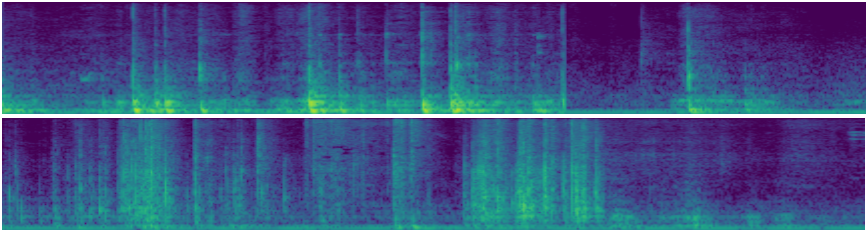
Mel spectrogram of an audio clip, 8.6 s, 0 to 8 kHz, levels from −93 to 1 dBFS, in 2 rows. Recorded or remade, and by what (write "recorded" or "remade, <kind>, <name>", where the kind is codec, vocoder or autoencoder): remade, vocoder, BigVGAN v2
